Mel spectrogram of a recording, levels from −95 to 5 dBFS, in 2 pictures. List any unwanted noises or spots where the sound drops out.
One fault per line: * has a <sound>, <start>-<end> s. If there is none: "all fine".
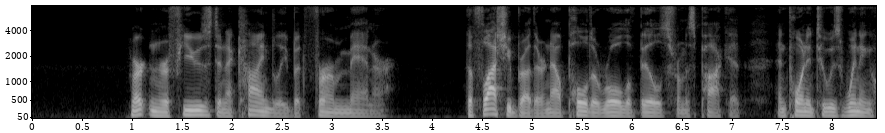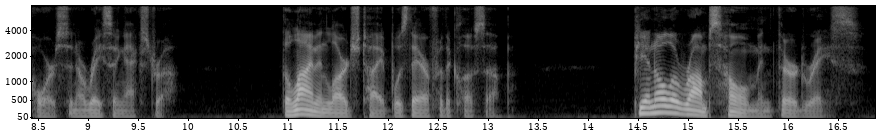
all fine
